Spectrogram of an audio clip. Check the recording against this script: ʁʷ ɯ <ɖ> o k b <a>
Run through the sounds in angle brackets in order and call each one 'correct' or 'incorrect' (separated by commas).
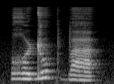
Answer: correct, correct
